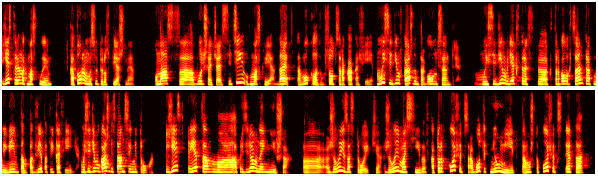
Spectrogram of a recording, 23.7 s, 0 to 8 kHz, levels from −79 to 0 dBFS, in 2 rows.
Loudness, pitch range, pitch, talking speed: -16 LUFS, 215-275 Hz, 240 Hz, 175 wpm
